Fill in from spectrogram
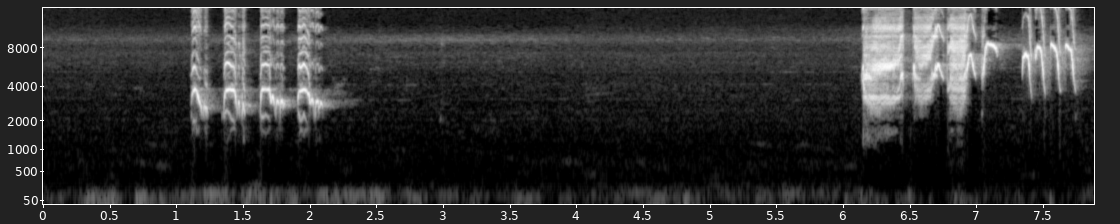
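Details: Energetic orange-headed thrush song used as a lure for birds reluctant to sing: a fast run of bright, high whistled notes, then a pause, then a dense, buzzy burst ending in quick looping whistles.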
